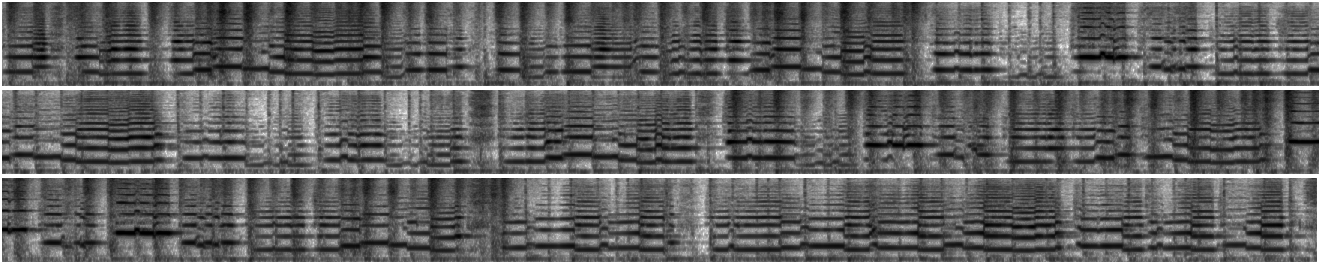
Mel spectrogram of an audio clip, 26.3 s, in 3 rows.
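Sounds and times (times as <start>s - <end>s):
fast hard shoe dancing: 0.0s - 6.3s, 13.5s - 21.0s
F flute: 0.0s - 26.3s
bodhran: 0.0s - 26.3s.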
